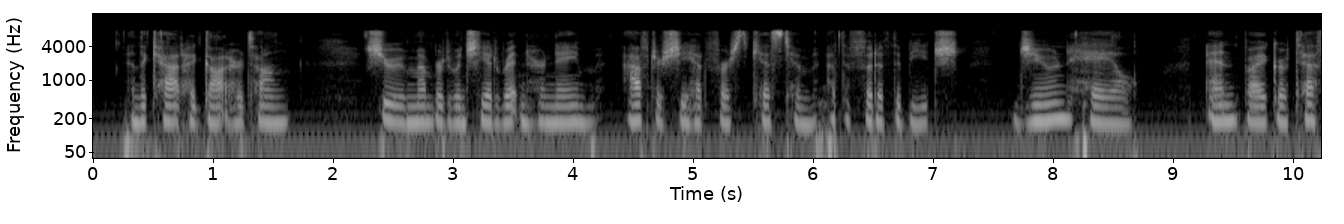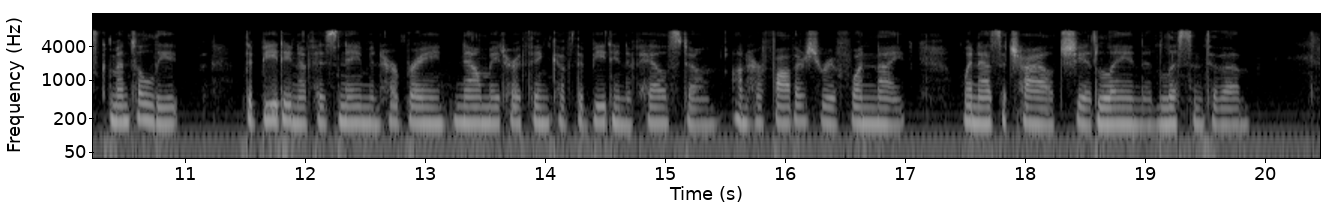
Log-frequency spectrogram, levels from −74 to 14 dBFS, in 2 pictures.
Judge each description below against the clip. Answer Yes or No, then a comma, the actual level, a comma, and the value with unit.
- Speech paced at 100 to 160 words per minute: No, average, 200 wpm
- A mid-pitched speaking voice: Yes, medium, 165 Hz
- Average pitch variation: No, narrow, 1.4 semitones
